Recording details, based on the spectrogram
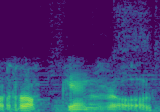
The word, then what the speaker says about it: Rock and Roll: Il titolo Rock and Roll, l'unica cosa scritto appunto, per chi ascolta magari non vede la copertina del CD, è scritto come si pronuncia in italiano, Rock and Roll, con l'accento sulla ultima O.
